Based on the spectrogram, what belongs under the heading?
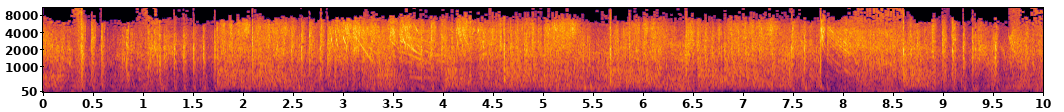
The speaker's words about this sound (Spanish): Empiezan a disparar hacia la zona de la que provienen los disparos. cruza el camino bajo los tiros de ambos bandos.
